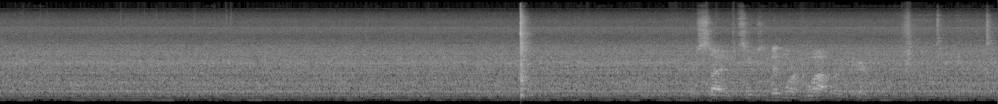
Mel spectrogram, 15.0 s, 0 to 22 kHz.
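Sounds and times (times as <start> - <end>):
sharp click: 7.8 - 8.1.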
